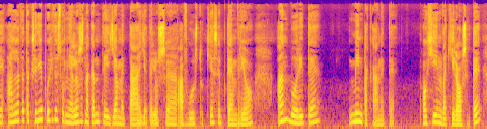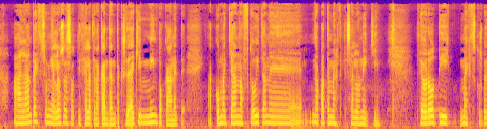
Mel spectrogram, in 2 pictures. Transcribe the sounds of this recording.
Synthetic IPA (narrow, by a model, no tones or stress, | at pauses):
ʔɐlɐt̪ɐt̪ɐksiðʝɐpue̞çe̞t̪est̪o̞mɲɐlo̞s̬ɐznɐkɐne̞t̪e̞ʝɐme̞t̪ɐ̰ʝɐ̰t̪e̞̰lo̞̰sɐ̰vɣust̪uce̞se̞p̚t̪e̞ɱvɾio̞ɐnbo̞ɾit̪e̞ | mint̪ɐkɐ̰ne̞t̪e̞̰ | o̞çinɐt̪ɐciɾo̞se̞t̪e̞ɐ̰lɐɐnt̪ɐeçe̞t̪est̪omɲɐlo̞sɐso̞t̪iθe̞lɐt̪e̞nɐkɐnet̪eent̪ɐksiðɐ̰cimint̪o̞kɐne̞t̪e̞̰ɐ̰ko̞mɐceɐnɐft̪o̞it̪ɐne | nɐpɐt̪e̞me̞xɾit̪i̥θe̞sɐlo̞nicḭ | θe̞o̞ɾo̞ot̪imexɾit̪isi̥kosped̪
